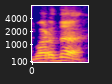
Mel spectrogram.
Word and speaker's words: Варда: Аньес Варда, французский язык. Ударение. – Варда. А вот я, кстати, не уверен, что именно так произносится ударение. Ты уверена прям? Да, да? Уверена.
